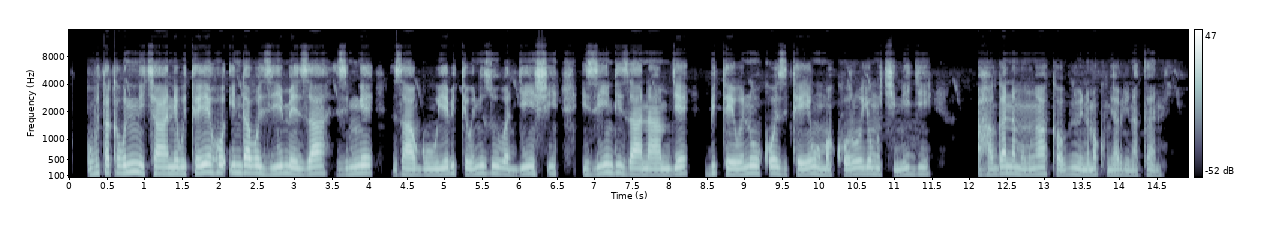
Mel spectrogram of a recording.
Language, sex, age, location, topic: Kinyarwanda, male, 18-24, Musanze, health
